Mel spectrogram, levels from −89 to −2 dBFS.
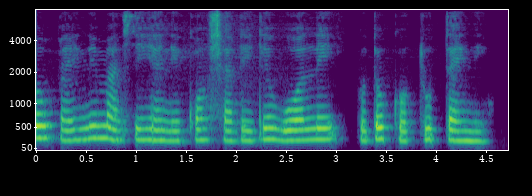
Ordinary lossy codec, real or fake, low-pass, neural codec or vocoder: none; fake; none; codec, 16 kHz, 0.4 kbps, LongCat-Audio-Codec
